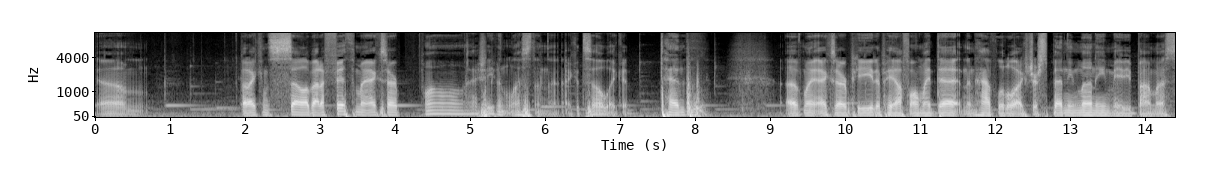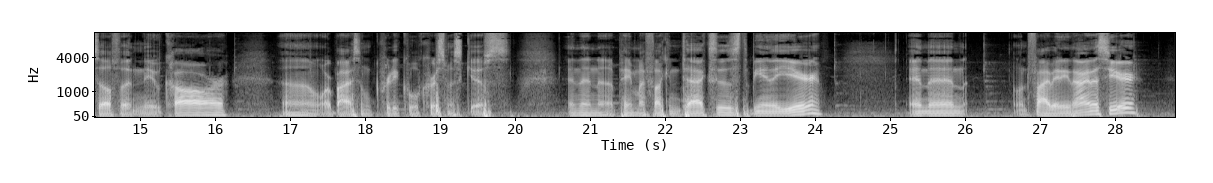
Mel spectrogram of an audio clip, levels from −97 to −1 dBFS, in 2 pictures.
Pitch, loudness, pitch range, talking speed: 90 Hz, -17 LUFS, 80-95 Hz, 150 wpm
